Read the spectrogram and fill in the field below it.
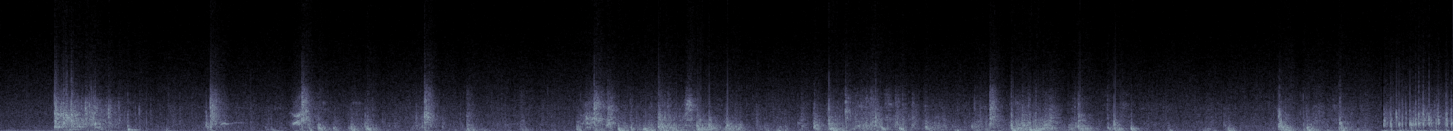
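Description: Fists thud and bodies crash during a scuffle.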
